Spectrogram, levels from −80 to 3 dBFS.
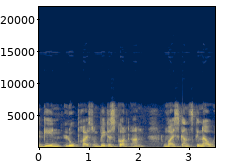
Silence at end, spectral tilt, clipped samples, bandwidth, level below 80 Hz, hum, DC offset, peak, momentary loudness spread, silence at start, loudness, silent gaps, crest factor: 0 s; -5.5 dB/octave; under 0.1%; 7.4 kHz; -52 dBFS; none; under 0.1%; 0 dBFS; 8 LU; 0 s; -13 LUFS; none; 14 dB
